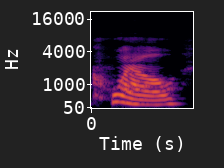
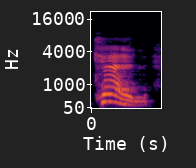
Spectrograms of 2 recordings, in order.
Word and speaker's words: quel: is q-u-e-l and again it's not quell no anytime we have that q u in french it is the k sound so this is ken and in fact we've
